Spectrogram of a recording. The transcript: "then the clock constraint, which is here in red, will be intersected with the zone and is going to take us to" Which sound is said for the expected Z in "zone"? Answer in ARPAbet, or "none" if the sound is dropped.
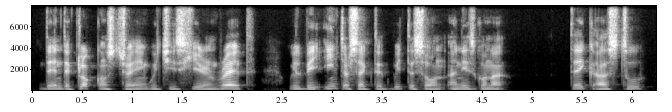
S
